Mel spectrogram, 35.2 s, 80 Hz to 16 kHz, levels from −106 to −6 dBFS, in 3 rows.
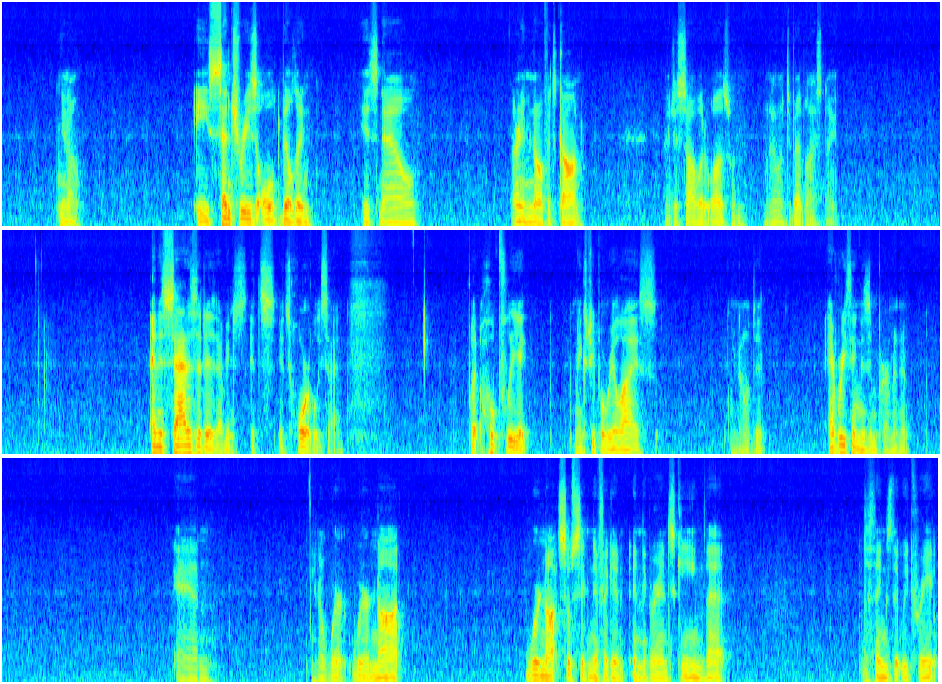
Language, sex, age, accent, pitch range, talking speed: English, male, 30-49, American, 80-100 Hz, 125 wpm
